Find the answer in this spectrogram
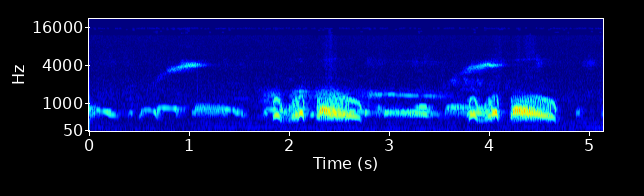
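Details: Luring 'thúc gù' coo of a spotted dove: low hummed notes build into two loud phrases, each a quick rising double hoot and a long descending coo, over a faint low background rumble.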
